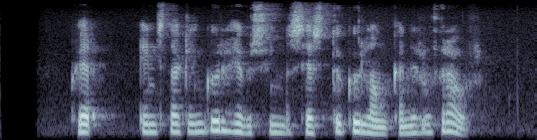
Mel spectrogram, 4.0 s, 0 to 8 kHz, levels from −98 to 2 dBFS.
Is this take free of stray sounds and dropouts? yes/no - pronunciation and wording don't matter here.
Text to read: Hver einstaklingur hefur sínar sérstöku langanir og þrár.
yes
